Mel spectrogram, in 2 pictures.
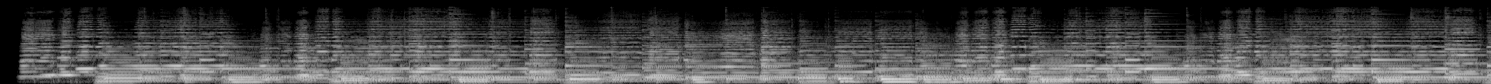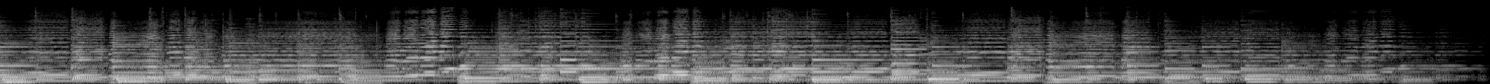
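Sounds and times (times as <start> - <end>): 
instrumental half-waltz: 0.2 - 29.8.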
